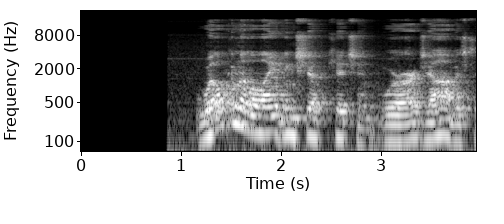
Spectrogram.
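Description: A middle-aged man speaks calmly to the listener, close by.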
